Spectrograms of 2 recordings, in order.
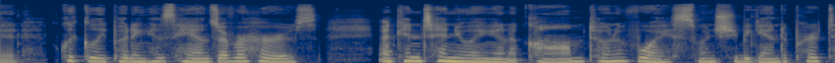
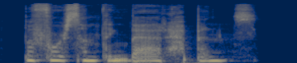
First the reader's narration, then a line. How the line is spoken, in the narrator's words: whispered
